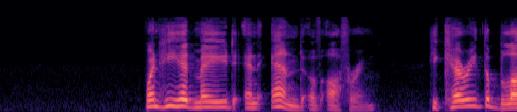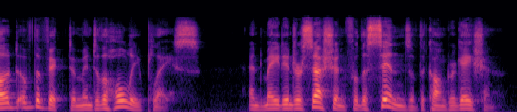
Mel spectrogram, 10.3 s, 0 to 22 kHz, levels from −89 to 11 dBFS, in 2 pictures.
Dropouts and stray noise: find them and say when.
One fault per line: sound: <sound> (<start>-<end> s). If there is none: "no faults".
no faults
